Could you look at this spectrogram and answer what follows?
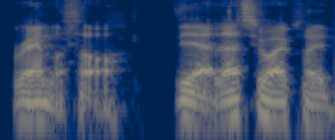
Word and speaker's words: Ramlethal: Bam Lethal, like Bam Lethal, but I think they pronounce it Bam Lethal something. Bam Lethal Valentine? I'm seeing Ramlethal. Ramlethal? Yes, Ramlethal.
